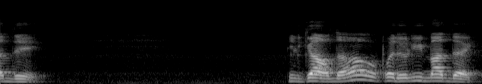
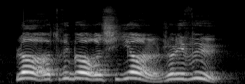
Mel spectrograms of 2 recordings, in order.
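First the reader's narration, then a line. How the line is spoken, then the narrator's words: Sailor exclaiming. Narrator (French): s'écria un des matelots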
